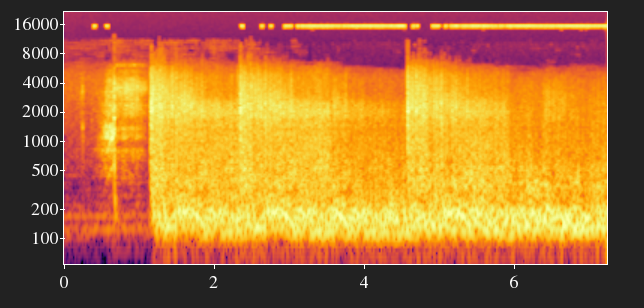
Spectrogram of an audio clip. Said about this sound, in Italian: Finiamo, non ci resta altro che fare saltare il forte.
